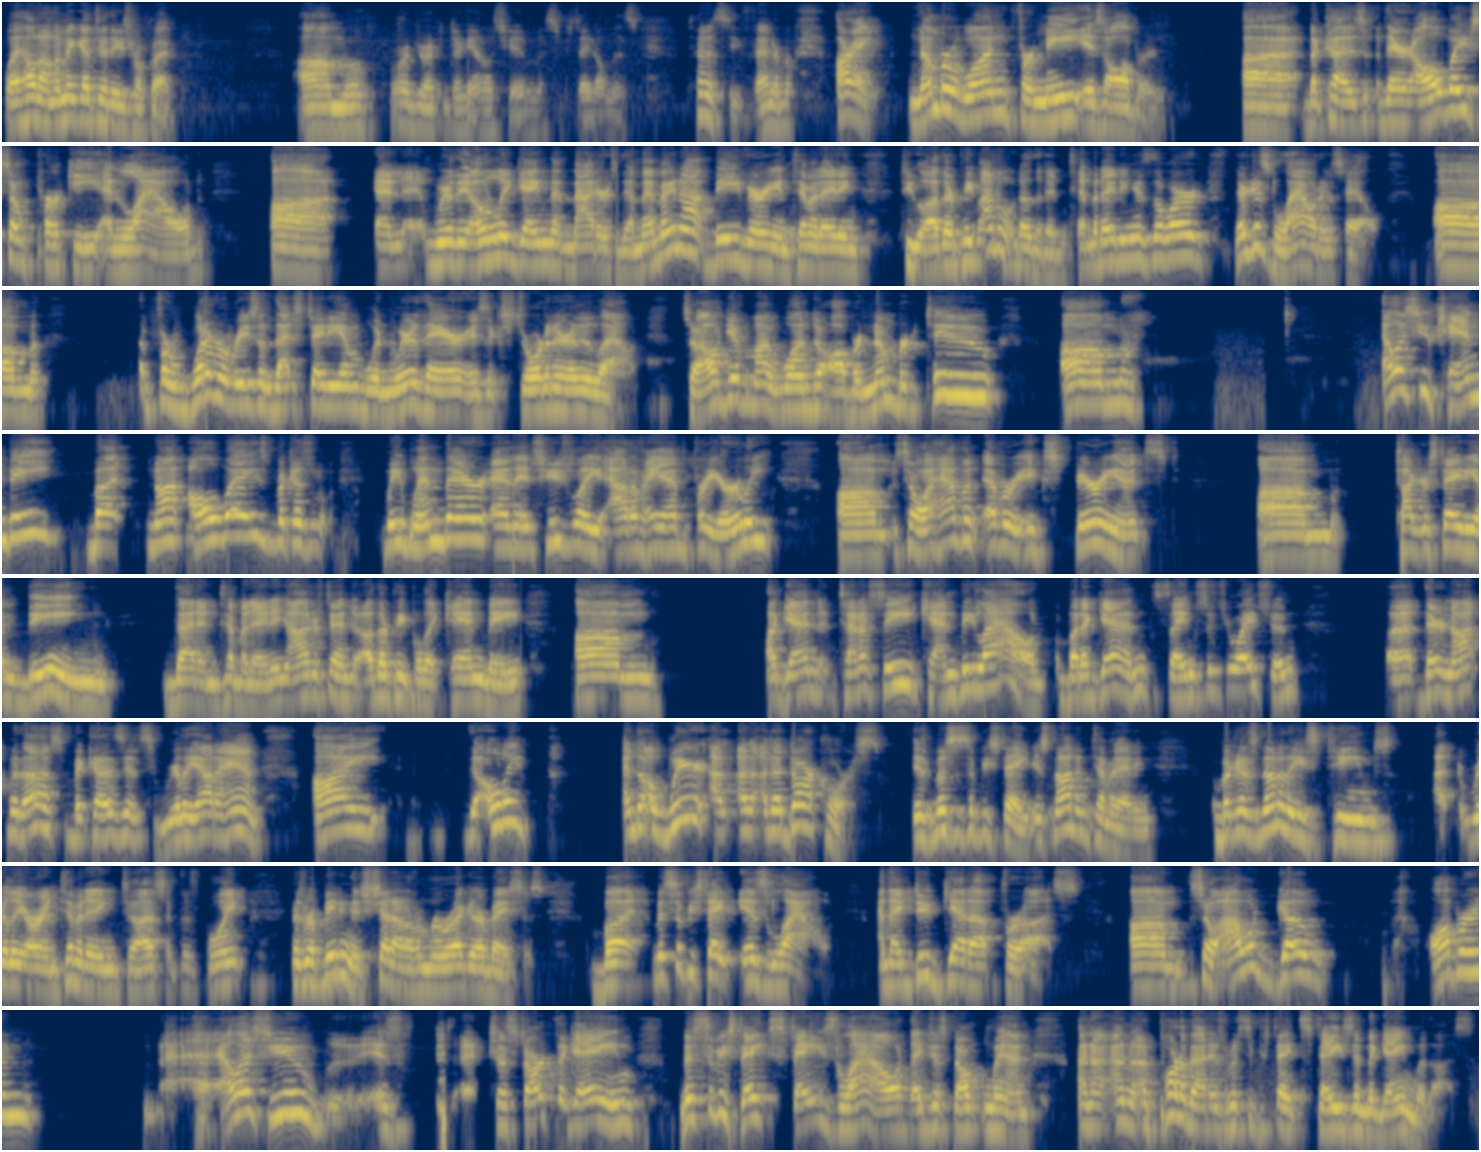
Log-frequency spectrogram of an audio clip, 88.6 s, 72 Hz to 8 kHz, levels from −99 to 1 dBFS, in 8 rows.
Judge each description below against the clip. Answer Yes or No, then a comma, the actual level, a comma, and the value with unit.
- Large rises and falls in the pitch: Yes, wide, 6.3 semitones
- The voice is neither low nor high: Yes, medium, 165 Hz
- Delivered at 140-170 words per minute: Yes, average, 160 wpm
